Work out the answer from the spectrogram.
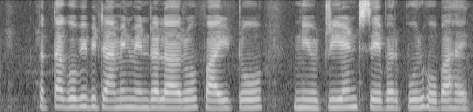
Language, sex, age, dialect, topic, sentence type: Magahi, female, 56-60, Southern, agriculture, statement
